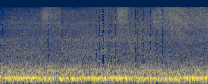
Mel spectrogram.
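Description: Automotive paint spray gun hissing in several short spurts, over the steady hum of the paint booth's fans.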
